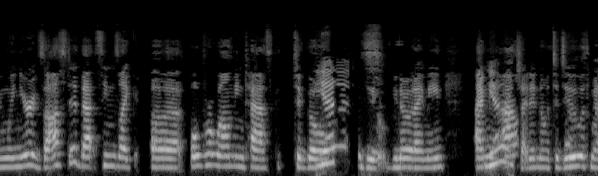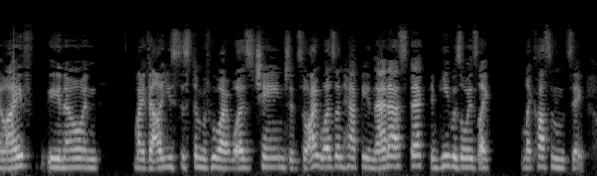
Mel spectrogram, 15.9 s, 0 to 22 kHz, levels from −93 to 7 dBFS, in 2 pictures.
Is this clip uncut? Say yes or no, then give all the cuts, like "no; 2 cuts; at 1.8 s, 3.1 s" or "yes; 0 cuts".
no; 1 cut; at 6.9 s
